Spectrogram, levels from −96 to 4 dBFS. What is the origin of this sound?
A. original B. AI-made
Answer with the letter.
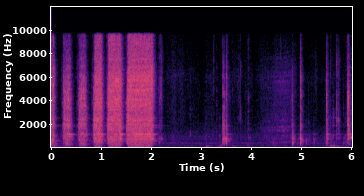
A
